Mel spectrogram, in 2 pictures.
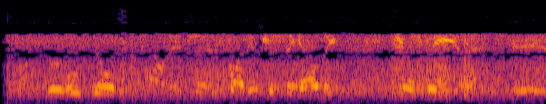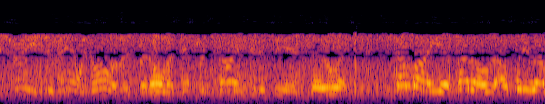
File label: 80m SSB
